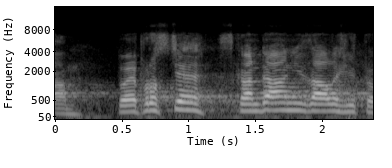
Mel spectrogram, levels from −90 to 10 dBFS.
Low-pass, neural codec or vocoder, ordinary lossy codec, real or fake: 7.2 kHz; none; Opus, 32 kbps; real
